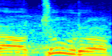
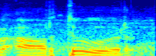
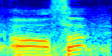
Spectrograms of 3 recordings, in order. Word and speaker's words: Arthur: We've had Arturo Vidal, now we're going to have Artur. Rather than the English pronunciation, Arthur. Having heard the Brazilian midfielder interviewed, he certainly does pronounce it Artur.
